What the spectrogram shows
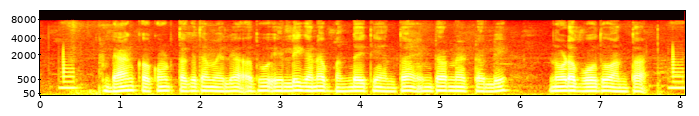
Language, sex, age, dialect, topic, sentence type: Kannada, male, 18-24, Central, banking, statement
